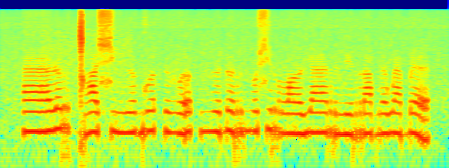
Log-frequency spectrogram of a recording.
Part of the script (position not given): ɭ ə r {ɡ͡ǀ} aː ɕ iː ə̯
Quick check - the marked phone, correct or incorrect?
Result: correct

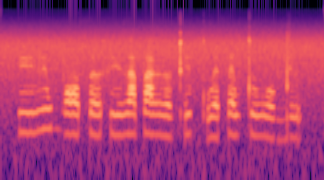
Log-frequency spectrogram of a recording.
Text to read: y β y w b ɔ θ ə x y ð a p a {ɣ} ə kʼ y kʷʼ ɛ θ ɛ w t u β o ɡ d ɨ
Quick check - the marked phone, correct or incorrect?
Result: correct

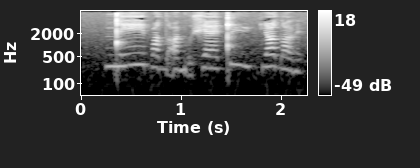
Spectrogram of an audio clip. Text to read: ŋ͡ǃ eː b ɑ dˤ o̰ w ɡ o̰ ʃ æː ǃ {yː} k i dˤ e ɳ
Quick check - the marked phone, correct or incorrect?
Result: correct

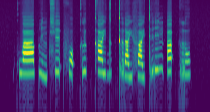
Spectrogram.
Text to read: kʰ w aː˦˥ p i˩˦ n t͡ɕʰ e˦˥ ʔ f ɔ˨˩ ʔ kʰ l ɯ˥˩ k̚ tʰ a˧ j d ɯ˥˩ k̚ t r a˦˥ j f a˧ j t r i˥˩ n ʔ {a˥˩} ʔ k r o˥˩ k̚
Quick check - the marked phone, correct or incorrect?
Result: correct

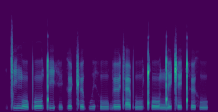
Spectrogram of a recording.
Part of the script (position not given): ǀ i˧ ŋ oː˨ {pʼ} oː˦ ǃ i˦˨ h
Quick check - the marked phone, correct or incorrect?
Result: correct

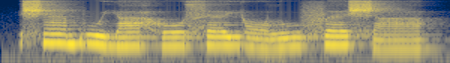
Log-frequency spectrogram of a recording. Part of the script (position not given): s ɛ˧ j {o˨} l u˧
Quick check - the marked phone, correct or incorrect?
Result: incorrect: ɔ˨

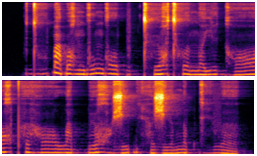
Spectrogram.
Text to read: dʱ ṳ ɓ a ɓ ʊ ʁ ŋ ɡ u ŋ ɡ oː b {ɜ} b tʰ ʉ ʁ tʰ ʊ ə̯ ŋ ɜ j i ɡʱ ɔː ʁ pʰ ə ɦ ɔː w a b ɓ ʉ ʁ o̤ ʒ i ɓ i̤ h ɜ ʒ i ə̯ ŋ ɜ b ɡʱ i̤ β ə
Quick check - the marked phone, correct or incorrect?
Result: correct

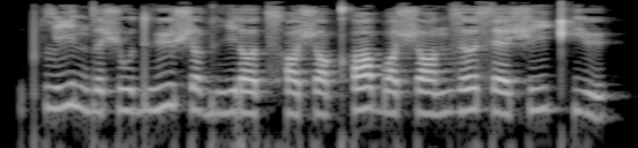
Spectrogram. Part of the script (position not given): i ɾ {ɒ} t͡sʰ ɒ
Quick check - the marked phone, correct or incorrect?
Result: incorrect: ʌ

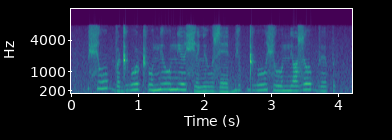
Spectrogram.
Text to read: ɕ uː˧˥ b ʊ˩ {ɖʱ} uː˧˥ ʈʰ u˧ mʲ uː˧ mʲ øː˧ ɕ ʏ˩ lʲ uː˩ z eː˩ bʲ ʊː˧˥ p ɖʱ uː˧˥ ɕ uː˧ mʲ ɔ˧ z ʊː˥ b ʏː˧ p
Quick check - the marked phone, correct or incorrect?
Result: correct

